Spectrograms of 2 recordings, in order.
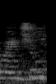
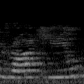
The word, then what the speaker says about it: Raheel: the eye and say, do I look like a Rachel to you? And so, they'll back off and I'll say Raheel, very simple.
